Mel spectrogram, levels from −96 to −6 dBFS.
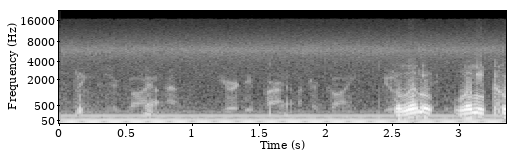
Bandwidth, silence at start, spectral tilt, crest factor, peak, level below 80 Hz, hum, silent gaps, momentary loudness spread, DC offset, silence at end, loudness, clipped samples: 13.5 kHz; 0 s; -6 dB/octave; 14 dB; -2 dBFS; -20 dBFS; 60 Hz at -20 dBFS; none; 11 LU; 10%; 0 s; -16 LUFS; under 0.1%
